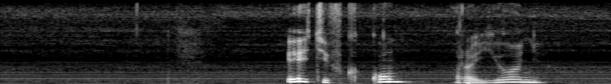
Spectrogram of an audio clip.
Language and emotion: Russian, sad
